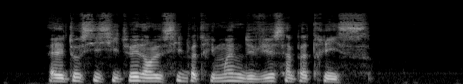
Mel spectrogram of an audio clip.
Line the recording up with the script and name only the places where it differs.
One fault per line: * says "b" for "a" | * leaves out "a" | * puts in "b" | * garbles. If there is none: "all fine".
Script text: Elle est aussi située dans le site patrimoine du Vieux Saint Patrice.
all fine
